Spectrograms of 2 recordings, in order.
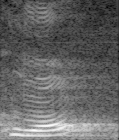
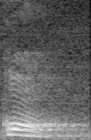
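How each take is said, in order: First: The word begins with a 'kw' sound. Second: The word begins with a plain 'k' sound. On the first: The speaker calls it wrong. "So it's not quand" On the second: The speaker calls it right. "replace it with a K. ... it's quand"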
